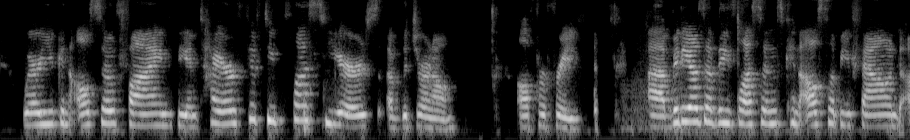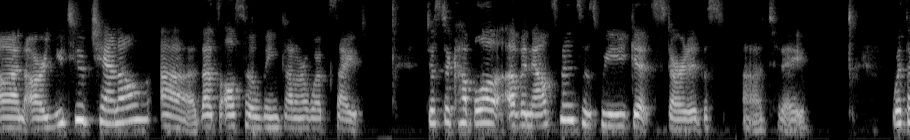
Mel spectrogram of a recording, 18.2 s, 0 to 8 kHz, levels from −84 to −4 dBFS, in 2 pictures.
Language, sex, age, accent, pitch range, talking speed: English, female, 30-49, American, 195-250 Hz, 160 wpm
